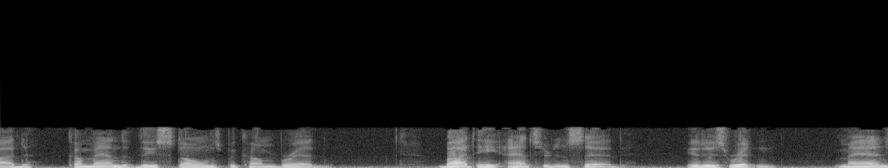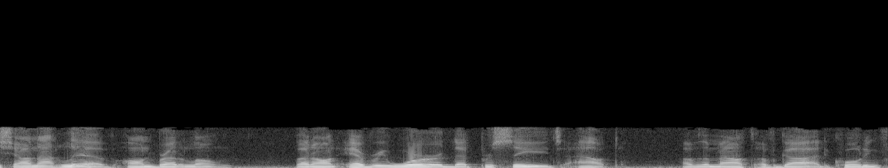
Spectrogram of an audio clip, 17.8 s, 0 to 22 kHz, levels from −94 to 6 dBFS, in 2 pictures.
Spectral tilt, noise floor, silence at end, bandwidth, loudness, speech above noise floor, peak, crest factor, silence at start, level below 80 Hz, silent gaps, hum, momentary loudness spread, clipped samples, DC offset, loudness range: -10 dB/octave; -40 dBFS; 0.1 s; 5.4 kHz; -15 LUFS; 26 dB; 0 dBFS; 14 dB; 0 s; -46 dBFS; none; none; 12 LU; under 0.1%; under 0.1%; 4 LU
